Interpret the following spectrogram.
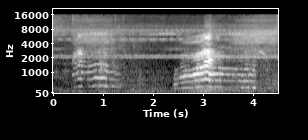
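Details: Cat in playful fight with a young dog, giving a short harmonic yowl followed by a louder, longer wail that swells and slowly sinks over about two seconds, amid soft rustling.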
